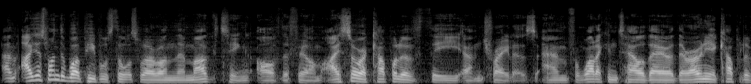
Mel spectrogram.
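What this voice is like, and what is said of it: Speaks with a distinct accent. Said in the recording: “Clearly from my accent, I'm the villain of the piece here.”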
